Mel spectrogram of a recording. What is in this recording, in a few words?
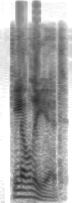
"galiot", American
